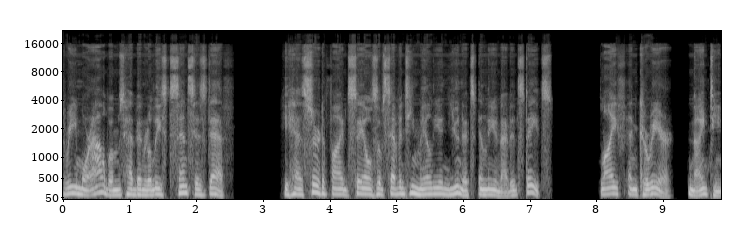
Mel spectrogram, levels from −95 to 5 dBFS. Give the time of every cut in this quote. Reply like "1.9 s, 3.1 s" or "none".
6.0 s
